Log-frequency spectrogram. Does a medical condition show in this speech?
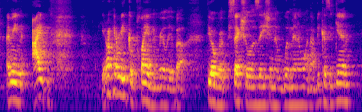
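No.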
